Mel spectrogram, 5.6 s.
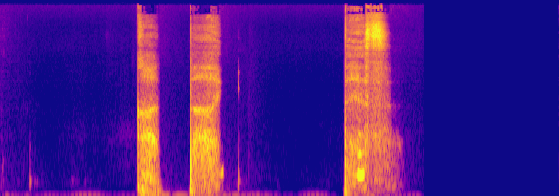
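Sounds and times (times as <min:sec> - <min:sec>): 
person's voice: 0:01.4 - 0:02.3, 0:03.5 - 0:03.9.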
